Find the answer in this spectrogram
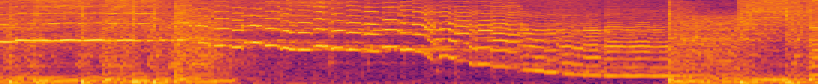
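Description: Neoclassical metal instrumental led by violin, with electric guitar, bass and drums. About a second in, the drums and bass drop out and the violin plays a long descending run alone. The full band comes back in just before the end.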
